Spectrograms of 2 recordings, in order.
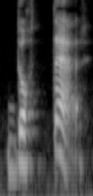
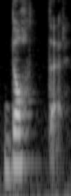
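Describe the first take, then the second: First: The stress is on the second syllable. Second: The stress is on the first syllable. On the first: The speaker calls it wrong. "It's not dotter" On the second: The speaker calls it right. "it's dotter"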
